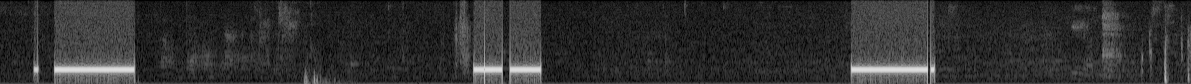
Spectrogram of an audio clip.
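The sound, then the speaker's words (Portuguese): A telephone ringback tone sounds while a call is being placed. Three steady, mid-pitched buzzing tones, each about a second long, are separated by several seconds of near silence. “Vou ligar agora.”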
